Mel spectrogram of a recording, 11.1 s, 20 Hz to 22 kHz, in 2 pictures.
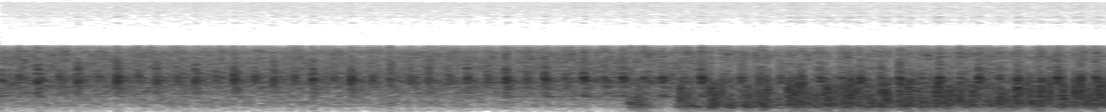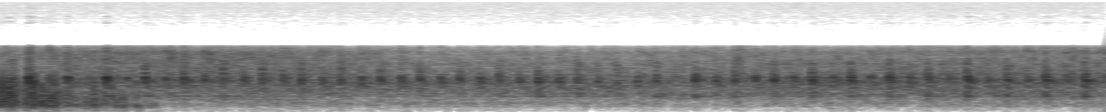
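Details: Chevrolet Trailblazer at about 110,000 miles, code P0014, idling petrol engine with a steady knock about two and a half a second, cause unknown; engine knocking at idle.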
